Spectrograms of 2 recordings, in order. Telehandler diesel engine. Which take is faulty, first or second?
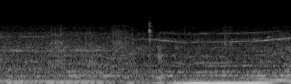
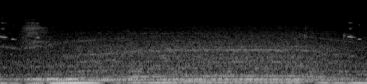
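second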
